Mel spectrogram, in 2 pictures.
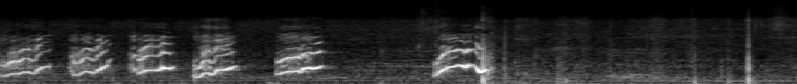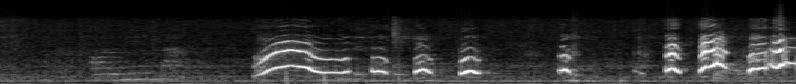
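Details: Tufted capuchin, an arboreal primate of South America, chattering and shouting as it climbs a tree; a quick run of four rising-falling cries, a lull with faint clicks, then a loud renewed burst of rapid harmonic calls.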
